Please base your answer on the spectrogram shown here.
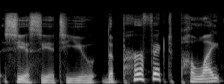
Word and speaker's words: xièxie: First up, xièxie. This means thank you. Now, pay attention to the pronunciation here. The first xiè is strong with a falling tone. The second one is super light and neutral.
